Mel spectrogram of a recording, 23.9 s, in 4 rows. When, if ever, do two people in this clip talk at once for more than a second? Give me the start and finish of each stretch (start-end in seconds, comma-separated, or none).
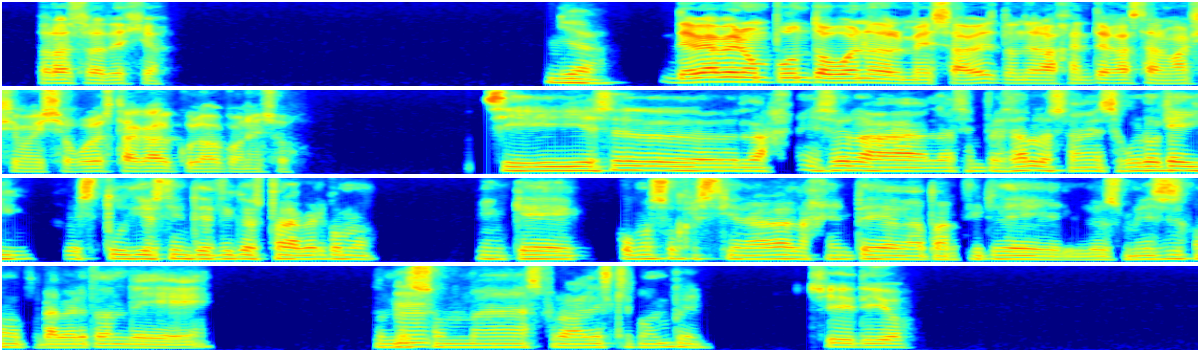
none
